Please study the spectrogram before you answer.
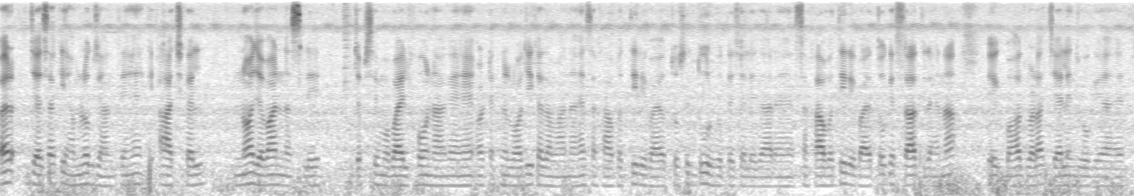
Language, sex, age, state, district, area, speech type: Urdu, male, 18-30, Uttar Pradesh, Shahjahanpur, rural, spontaneous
